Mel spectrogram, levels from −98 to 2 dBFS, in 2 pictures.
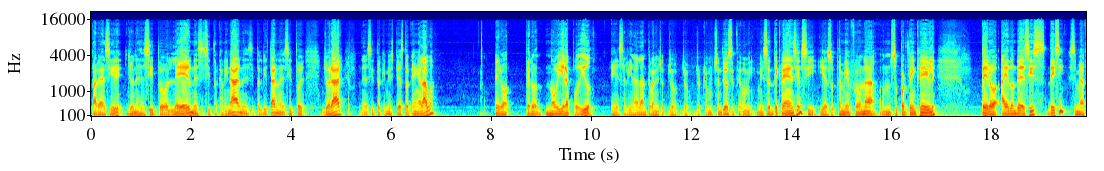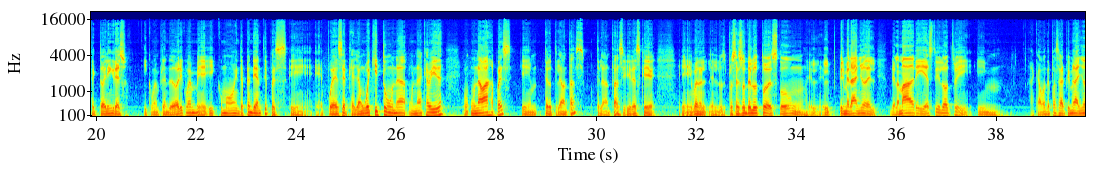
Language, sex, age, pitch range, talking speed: Spanish, male, 40-59, 80-100 Hz, 185 wpm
